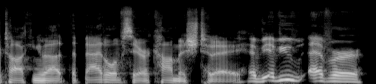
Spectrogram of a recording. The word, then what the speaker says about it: Sarikamish: this one before no SAR Sarah kamish that's right see I saw you named this and I was trying to uh you named it Sarah kamish now I know how to pronounce it I was just thinking it was Scaro like uh um scar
